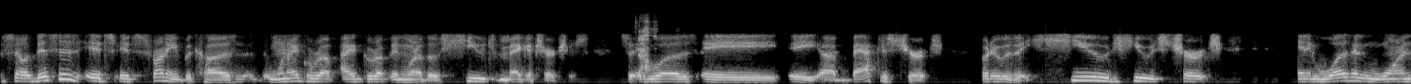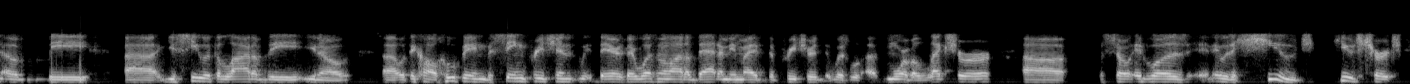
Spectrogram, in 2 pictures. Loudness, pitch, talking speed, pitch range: -19 LUFS, 125 Hz, 185 wpm, 115-140 Hz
